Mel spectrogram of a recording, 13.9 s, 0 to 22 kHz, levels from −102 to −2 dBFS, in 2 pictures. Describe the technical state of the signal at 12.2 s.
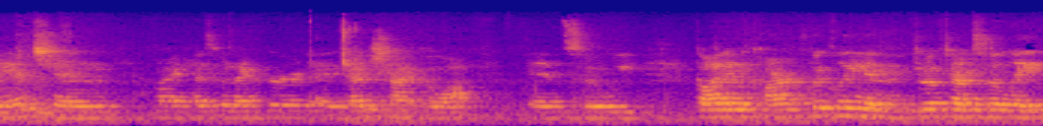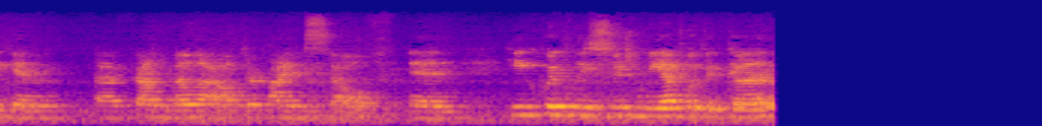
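Cut-off end from 12.12 s onward: the final buffers were never written, so the sound stops abruptly mid-event and drops straight to silence, with no natural decay.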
